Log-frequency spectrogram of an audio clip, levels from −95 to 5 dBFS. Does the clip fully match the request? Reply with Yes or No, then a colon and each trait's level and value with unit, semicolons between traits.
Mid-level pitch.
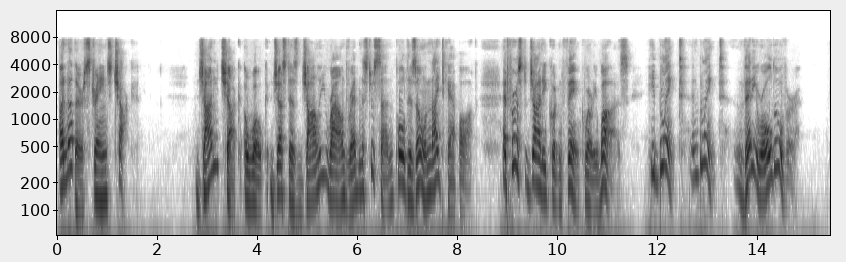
Yes: medium, 165 Hz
